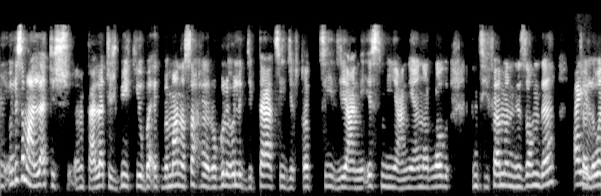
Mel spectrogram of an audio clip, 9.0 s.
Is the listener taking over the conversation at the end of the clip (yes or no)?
no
